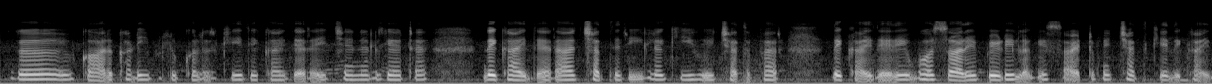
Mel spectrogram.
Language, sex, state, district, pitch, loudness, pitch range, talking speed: Hindi, female, Chhattisgarh, Balrampur, 220 Hz, -22 LUFS, 210-230 Hz, 165 wpm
